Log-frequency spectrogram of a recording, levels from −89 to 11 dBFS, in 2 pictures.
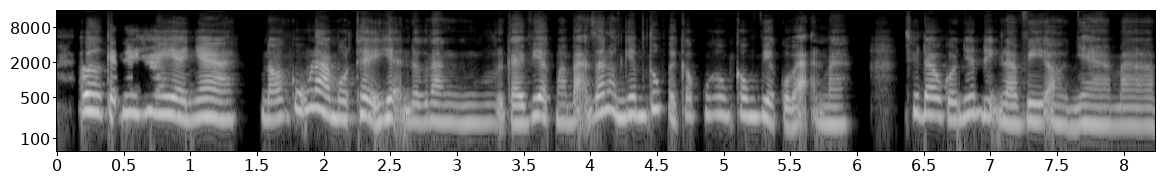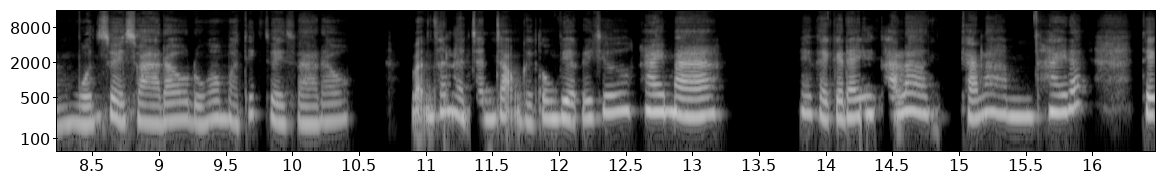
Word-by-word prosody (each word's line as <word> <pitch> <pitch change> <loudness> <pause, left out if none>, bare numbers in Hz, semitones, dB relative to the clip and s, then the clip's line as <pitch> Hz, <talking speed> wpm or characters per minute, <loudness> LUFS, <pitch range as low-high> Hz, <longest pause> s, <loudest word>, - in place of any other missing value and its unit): Ừ, 290 -1 +8
cái 245 - +4
này 275 0 +4
hay 265 -1 +6
à 235 - +6
nha! 220 0 +4 0.2
Nó 220 0 0
cũng 300 +6 -1
là 330 -6 +6
một 225 -2 +2
thể 245 -6 +4
hiện 230 +4 +2
được 195 0 -2
rằng 190 -1 -3
cái 185 0 +3
việc 250 +4 +2
mà 195 - -3
bạn 240 +7 0
rất 275 +3 +3
là 310 - +1
nghiêm 245 +1 +3
túc 315 +1 0
về - - -2
các 245 -1 -5
công 255 - -6
công 255 -1 -2
công 245 -1 +1
việc 225 -5 0
của 165 - -1
bạn 165 - 0
mà, 175 0 -1 0.4
chứ 275 - -3
đâu 255 -1 +3
có 215 -3 -1
nhất 250 +5 0
định 250 0 -2
là 185 -1 +2
vì 195 +2 +1
ở 185 - -1
nhà 175 +1 -1
mà 170 0 -4
muốn 180 +2 -4
xuề 235 -3 -1
xoà 195 -3 0
đâu, 205 +2 -3
đúng 185 0 -5
không? 220 0 -3
Mà 205 - -5
thích 260 - -10
xuề 190 -3 -3
xoà 180 -1 -5
đâu, 200 +2 -7 0.5
vẫn 260 - -2
rất 280 +4 -2
là 270 -5 -1
trân 220 0 -4
trọng 240 +2 -2
cái 195 - -7
công 220 +2 -1
việc 220 -3 +1
đấy 225 - -2
chứ, 280 +2 0
hay 285 -2 +3
mà, 250 -2 +3 0.6
mình 270 -2 -5
thấy 220 -4 -2
cái 220 +1 -1
đấy 245 +4 0
khá 255 - +1
là 285 -1 +1 0.3
khá 225 -1 +1
là, 280 +1 -1
ừm, 240 -2 0
hay 285 0 +1
đấy. 330 - 0 0.5
Thế 255 - +5
230 Hz, 275 wpm, -23 LUFS, 195-260 Hz, 0.6 s, Ừ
